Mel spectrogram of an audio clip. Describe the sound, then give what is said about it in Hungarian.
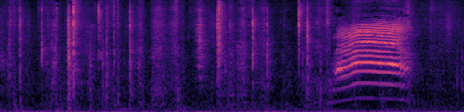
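A cat gives a single drawn-out, clear meow near the end. Before it come a series of sharp, quiet clicking taps, and no one talks. “Szia, cica.”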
